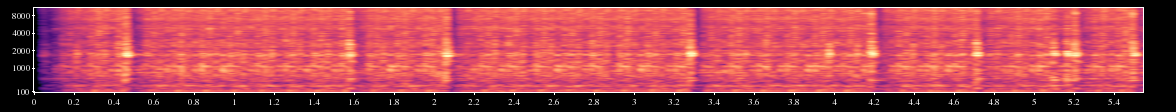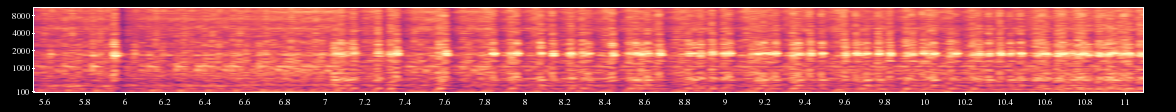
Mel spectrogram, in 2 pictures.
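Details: Chrysler Grand Voyager 2.8 CRD diesel at idle: loose, irregular metallic rattle, not from accessory belt, power steering or the removed balance shaft; cause found to be a badly cracked flexplate between crankshaft and torque converter in the bell housing.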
